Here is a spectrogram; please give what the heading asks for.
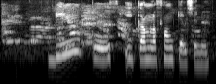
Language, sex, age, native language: Icelandic, female, 40-49, Icelandic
